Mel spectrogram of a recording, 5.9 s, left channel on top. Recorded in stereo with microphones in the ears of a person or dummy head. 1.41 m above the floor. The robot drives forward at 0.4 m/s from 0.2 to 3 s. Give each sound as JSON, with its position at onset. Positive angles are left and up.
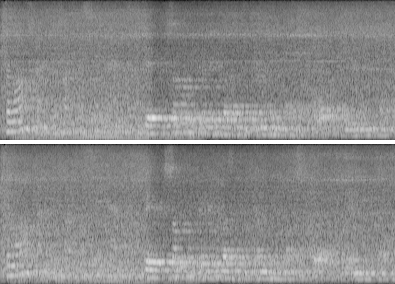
{"t": 0.1, "sound": "a woman speaking", "side_deg": 55, "distance_m": 0.9}
{"t": 2.2, "sound": "a man speaking", "side_deg": -65, "distance_m": 1.5}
